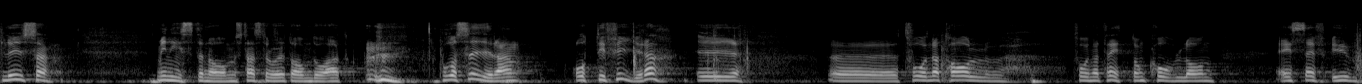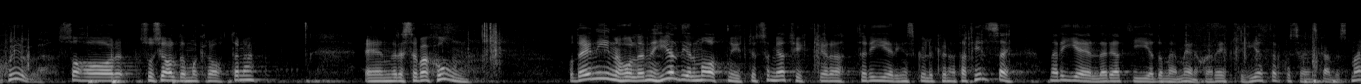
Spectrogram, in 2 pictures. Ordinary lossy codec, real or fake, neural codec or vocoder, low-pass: none; real; none; 7.2 kHz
